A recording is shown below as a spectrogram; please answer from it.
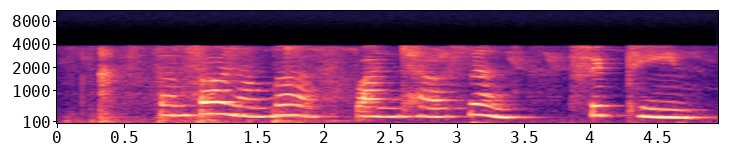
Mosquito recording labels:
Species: no mosquito; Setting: cup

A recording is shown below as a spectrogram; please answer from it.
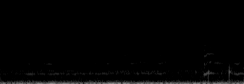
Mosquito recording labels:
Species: Anopheles arabiensis; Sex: female; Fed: unfed; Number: one; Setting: cup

